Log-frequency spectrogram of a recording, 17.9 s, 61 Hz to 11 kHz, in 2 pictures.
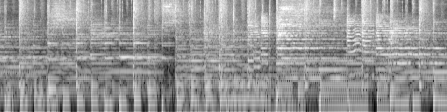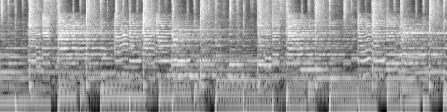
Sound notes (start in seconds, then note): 0.0 clap; 10.3 clap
